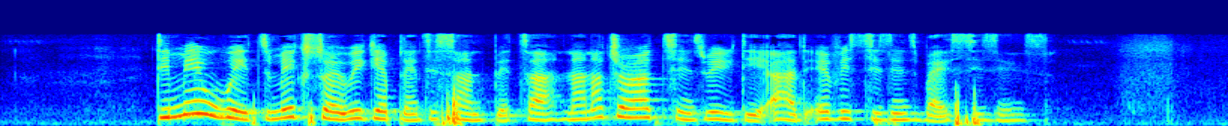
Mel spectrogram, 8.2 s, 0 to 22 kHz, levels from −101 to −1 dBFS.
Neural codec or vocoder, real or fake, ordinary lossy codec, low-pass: none; real; MP3, 48 kbps; 7.2 kHz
